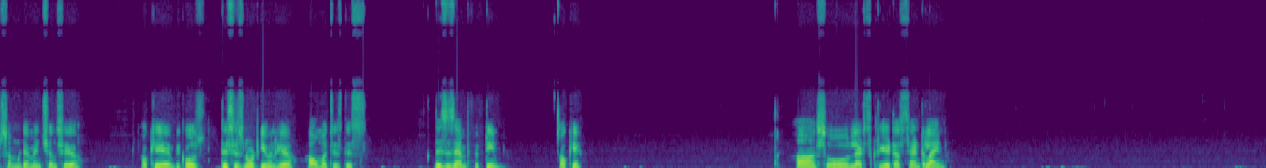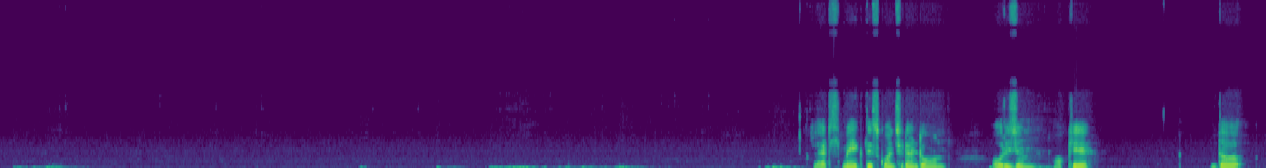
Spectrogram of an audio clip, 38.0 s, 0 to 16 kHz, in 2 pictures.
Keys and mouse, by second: 11.0 click, 13.2 click, 15.2 click, 16.4 click, 16.6 right click, 17.1 click, 17.9 right click, 18.4 click, 20.1 click, 21.4 click, 24.6 click, 26.5 click, 29.3 right click, 29.6 click, 31.0 click, 33.1 ctrl+click, 34.7 click.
